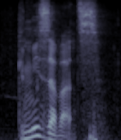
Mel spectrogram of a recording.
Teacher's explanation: The word gmizavac, reptile in English, has the voiced velar plosive stop g and the bilabial nasal m side by side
